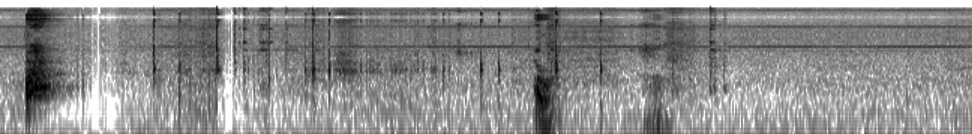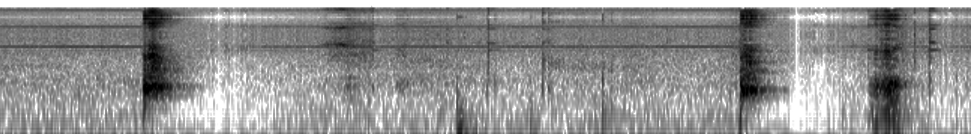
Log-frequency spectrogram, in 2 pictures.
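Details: A Shiba Inu gives short, separate yelping barks and grumbles spaced several seconds apart, "talking" to two rescued cats.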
